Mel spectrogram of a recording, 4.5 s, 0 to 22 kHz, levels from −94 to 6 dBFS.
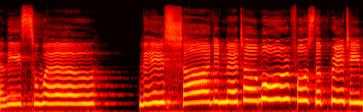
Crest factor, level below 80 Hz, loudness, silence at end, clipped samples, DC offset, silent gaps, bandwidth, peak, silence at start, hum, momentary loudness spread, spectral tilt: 12 dB; -62 dBFS; -27 LUFS; 0 s; under 0.1%; under 0.1%; none; 18 kHz; -14 dBFS; 0 s; none; 7 LU; -1 dB/octave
